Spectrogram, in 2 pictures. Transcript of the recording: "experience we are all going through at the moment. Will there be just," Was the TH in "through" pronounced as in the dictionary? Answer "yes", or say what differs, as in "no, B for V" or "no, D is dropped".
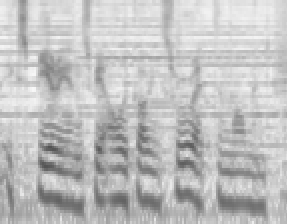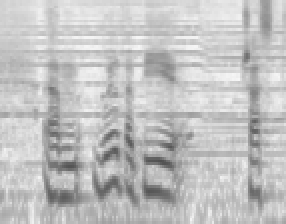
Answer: yes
